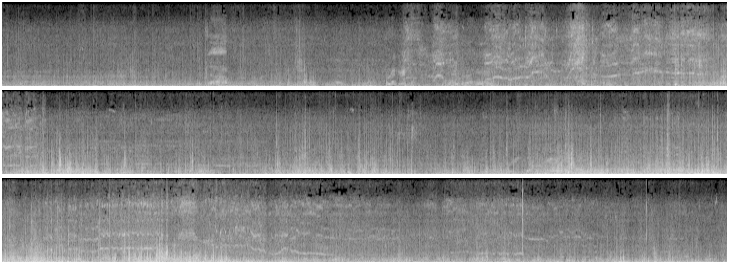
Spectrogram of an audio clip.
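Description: Strong wind buffeting the microphone in uneven gusts, loudest about two-thirds of the way through, with faint, indistinct voices of people standing nearby.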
